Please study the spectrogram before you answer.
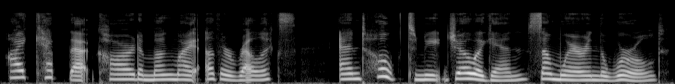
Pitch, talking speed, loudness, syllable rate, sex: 225 Hz, 160 wpm, -17 LUFS, 4.3 syllables/s, female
